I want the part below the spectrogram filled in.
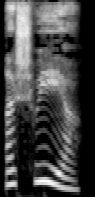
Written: ಅಸೇವ್ಯ

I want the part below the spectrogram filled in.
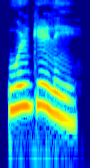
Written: ಒಳ್ಗಾಲ

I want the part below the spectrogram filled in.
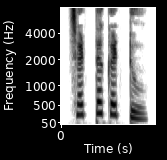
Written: ಚಿಟುಕಿಡು

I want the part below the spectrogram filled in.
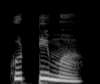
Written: ಕಾಟಿಮೆ

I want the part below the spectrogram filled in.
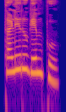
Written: ತಳಿರುಗೆಂಪು

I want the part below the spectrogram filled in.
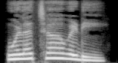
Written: ಒಳಚಾವಡಿ

